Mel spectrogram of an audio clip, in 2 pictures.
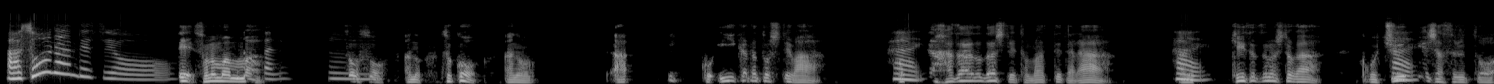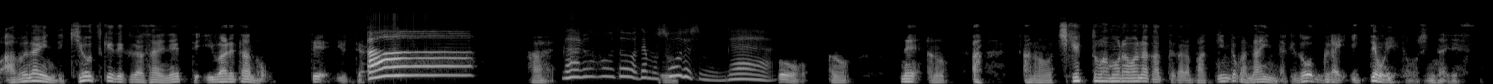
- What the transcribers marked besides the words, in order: distorted speech; tapping; drawn out: "ああ"
- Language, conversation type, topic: Japanese, advice, 約束を何度も破る友人にはどう対処すればいいですか？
